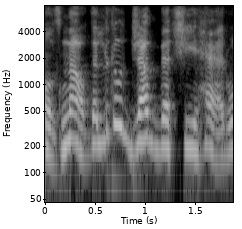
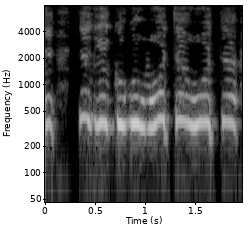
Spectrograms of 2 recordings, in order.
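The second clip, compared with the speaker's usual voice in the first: put-on high toddler babble with half-words; 10 semitones higher, 4 dB louder than usual. Retelling a story, voicing a small girl offering to water camels: small child's baby talk. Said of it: "she was still a child".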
